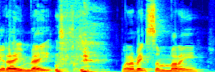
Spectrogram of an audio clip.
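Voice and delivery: mock Australian accent. Repeating the other's Dodger line back: mock Australian accent. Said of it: "He's suddenly gone Australian".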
